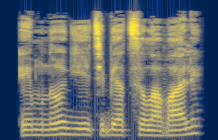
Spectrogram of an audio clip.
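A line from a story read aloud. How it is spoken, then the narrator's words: Cold question. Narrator (Russian): холодно поинтересовался Нарай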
